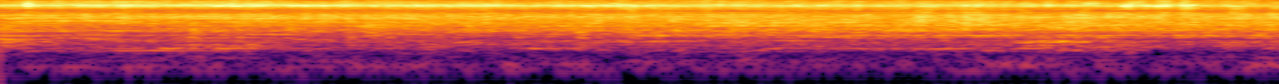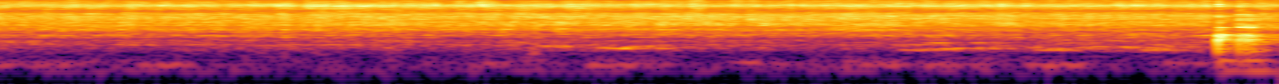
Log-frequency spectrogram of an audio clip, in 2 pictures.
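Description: Tomato-onion masala sizzling steadily in hot oil in a kadhai as cauliflower, peas and potato pieces are tipped in on top. A single sharp knock comes near the end.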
